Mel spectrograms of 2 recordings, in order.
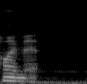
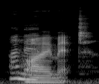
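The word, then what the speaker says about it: Heimat: Pronounced Haymet. Haymet.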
